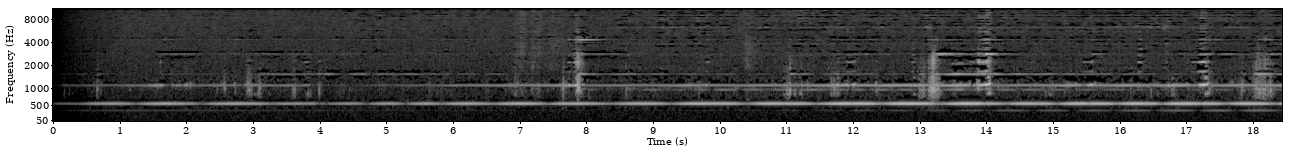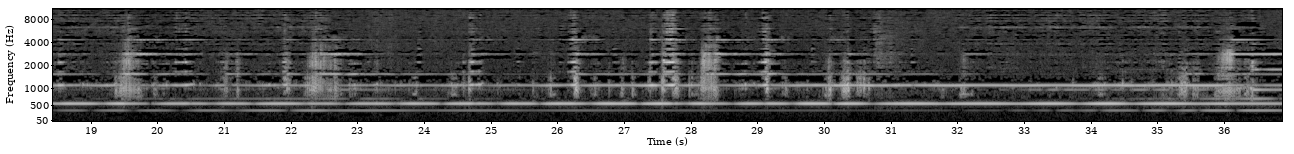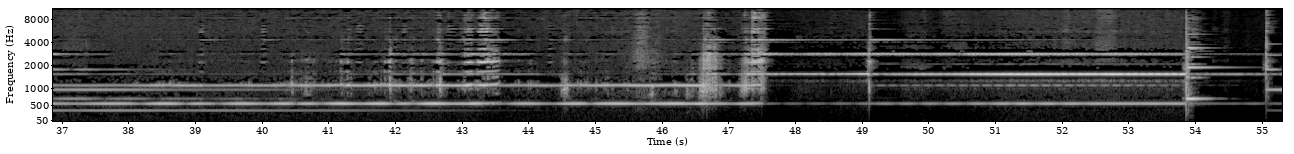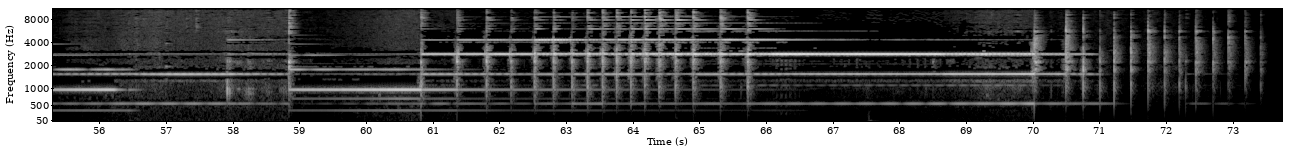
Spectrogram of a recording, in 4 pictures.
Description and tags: tibetan bowl6 251210
25.12.2010: about 14.00. my family home. the first day of Christmas. Jelenia Gora (Low Silesia region in south-west Poland).the tibetan bowl sound.
domestic-sounds, field-recording, instrument, tibetan-bowl, vibrate, vibration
